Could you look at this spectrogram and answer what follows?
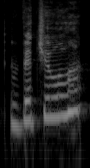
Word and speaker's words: Avigilon: A vi I can, I don't know if I pronounce it correctly. Alon. Avigilon.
